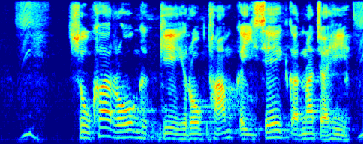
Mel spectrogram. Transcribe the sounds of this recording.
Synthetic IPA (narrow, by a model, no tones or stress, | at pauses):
suːkʰaɾoːɡkeɾoːɡt̪ʰaːmkəisekɐɾnat͡ʃaːɦi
